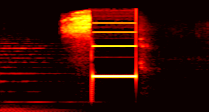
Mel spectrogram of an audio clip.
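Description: Sustained background music fades out, then a brief hiss swells into a single loud electronic beep, about half a second long, that cuts off abruptly.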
